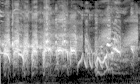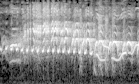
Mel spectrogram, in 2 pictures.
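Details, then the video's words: Wild laughingthrushes calling noisily, used to lure and tutor birds: harsh chattering squawks at first, then wavy whistled notes, followed by a busy overlapping chorus of rapid warbles and scratchy calls. "SUARA PIKAT DAN MASTERAN SEMUA BURUNG POKSAY RIBUT ALAM LIAR"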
